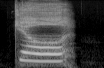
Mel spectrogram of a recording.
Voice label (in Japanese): 「ぎゅっ」, kawaii voice; 1200 kawaii voice!!; 色々なワンショット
